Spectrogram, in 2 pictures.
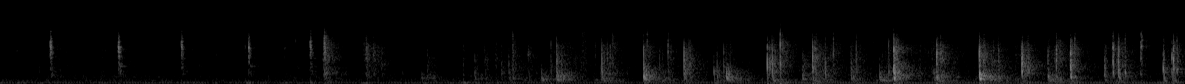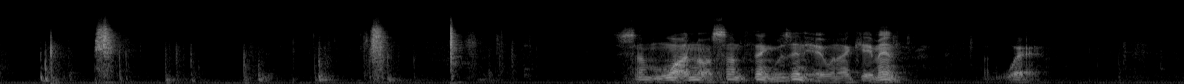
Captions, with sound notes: (clock ticking) (door opens) (Lance & Nora's footsteps) (match strikes) - Someone or something was in here when I came in...but where?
